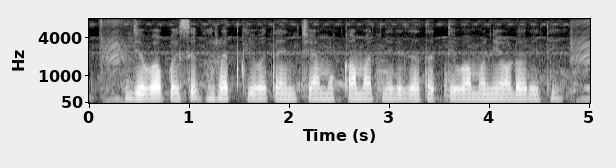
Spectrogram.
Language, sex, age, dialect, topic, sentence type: Marathi, female, 25-30, Varhadi, banking, statement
